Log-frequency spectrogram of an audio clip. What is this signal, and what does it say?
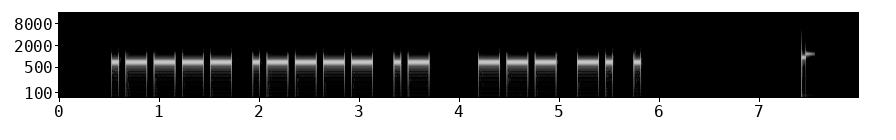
Morse code, heard as a keyed tone, about 17 wpm, 700 Hz. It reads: 11A ONE
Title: Field Day Exchanges Encore - 17wpm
